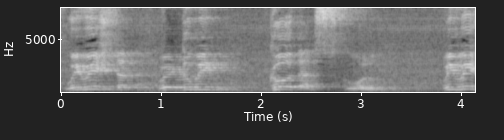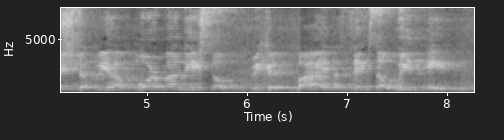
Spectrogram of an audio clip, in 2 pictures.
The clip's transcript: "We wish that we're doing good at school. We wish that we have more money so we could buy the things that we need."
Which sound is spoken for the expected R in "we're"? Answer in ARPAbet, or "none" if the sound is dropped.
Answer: R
